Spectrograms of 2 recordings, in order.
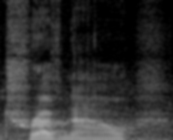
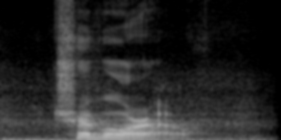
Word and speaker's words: Trevorrow: from Colin Trevorrow who I always have to pause when I pronounce his name because I want to call him Colin Trevon al which is obviously not how it's pronounced but yeah Colin Trevorrow cool he posted the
